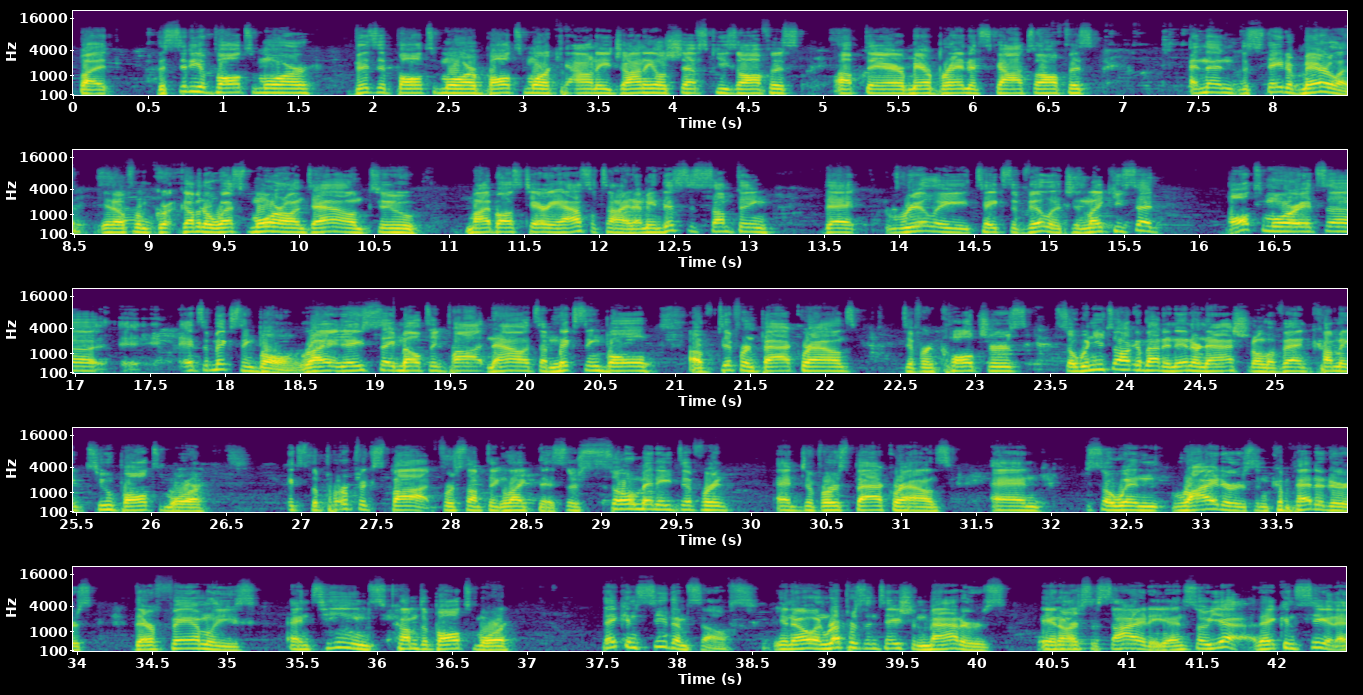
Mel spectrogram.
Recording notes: Live on location at the Maryland Cycling Classic this year. We had an amazing time interviewing stakeholders, cycling enthusiasts, Olympians, fans and families.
